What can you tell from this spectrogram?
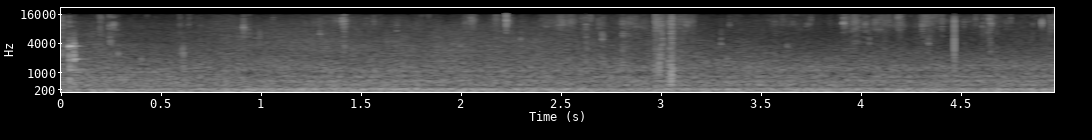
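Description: Steady low outdoor rumble, with one sharp click about three seconds in as rocks are handled, plus a few fainter ticks.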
